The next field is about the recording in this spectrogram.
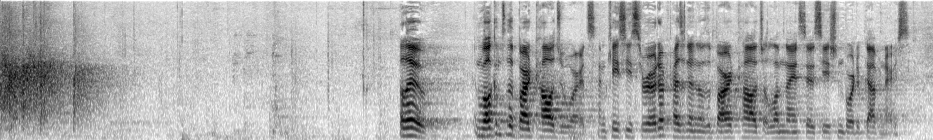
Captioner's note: applause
